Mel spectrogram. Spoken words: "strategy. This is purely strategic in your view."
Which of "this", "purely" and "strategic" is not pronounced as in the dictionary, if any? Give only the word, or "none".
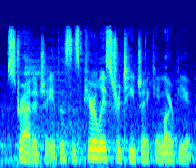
none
